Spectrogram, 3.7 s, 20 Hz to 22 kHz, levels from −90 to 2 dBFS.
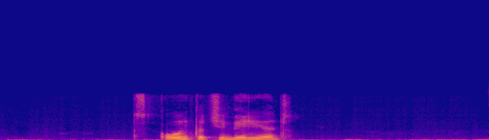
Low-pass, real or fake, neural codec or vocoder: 7.2 kHz; fake; codec, 16 kHz, 1 kbps, FreqCodec, larger model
